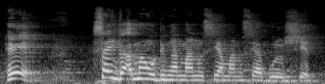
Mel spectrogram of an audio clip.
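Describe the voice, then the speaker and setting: Teasing ustadz preaching. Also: male voice, sits high, animated, moderate pace, crowd noise, background noise. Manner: swings between shouting and soft asides, teasing jokes. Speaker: ustadz teaching students. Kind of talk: lively religious talk to students.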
